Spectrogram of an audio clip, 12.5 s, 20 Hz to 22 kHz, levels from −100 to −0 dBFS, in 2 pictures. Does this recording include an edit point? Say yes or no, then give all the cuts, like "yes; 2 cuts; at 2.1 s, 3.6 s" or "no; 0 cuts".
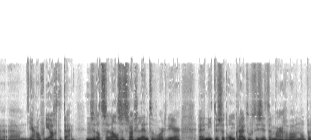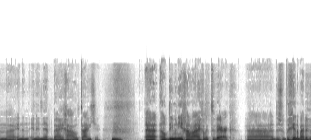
no; 0 cuts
